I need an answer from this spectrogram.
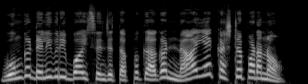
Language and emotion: Tamil, angry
